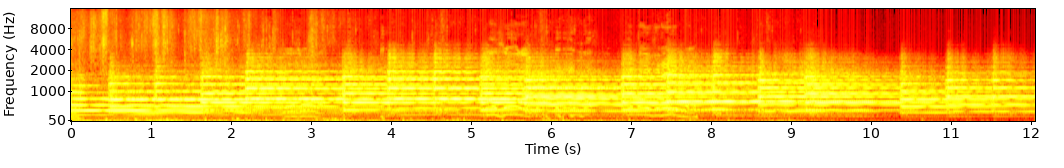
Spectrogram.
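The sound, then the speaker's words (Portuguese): A church bell melody plays through a loudspeaker in a village in Portugal, a steady sequence of ringing chimes with a slightly tinny, amplified quality, continuous and fairly loud, with faint voices in the background. “o altifalante do sino da igreja toca, está na hora de ir ao centro da aldeia.”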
